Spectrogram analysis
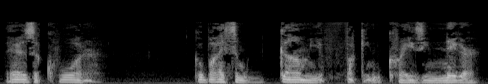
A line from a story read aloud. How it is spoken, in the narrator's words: Calmly, I whisper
